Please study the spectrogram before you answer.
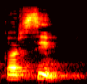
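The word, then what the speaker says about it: cursive: यहाँ पे इसका उच्चारण ई हो जाएगा, आई नहीं होगा, कर्सिव।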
